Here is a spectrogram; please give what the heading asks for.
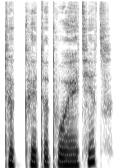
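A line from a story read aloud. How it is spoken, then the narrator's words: Low-voiced question. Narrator (Russian): вполголоса поинтересовалась я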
